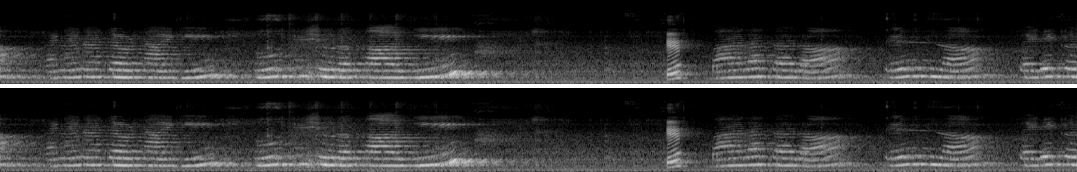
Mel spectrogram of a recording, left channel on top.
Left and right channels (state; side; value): identical; both; correlation 1.00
